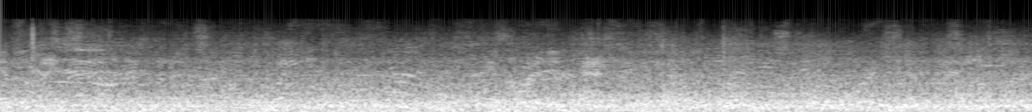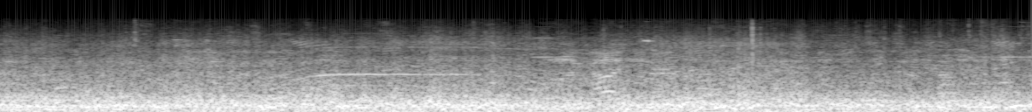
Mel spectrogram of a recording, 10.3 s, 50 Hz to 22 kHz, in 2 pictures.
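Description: Vintage R1-9 subway train running from a station into the tunnel: a loud, steady rumble of wheels on rail and the running gear, echoing in the tunnel. A brief high steady tone sounds about seven seconds in.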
